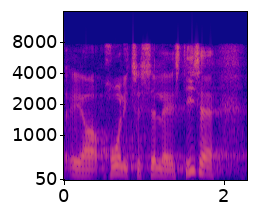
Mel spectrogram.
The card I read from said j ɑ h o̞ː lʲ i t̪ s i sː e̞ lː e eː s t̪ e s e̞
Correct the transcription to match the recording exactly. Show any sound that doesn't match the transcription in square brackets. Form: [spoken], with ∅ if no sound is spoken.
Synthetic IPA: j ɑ h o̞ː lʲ i t̪ s [e] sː e̞ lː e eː s t̪ [i] s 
